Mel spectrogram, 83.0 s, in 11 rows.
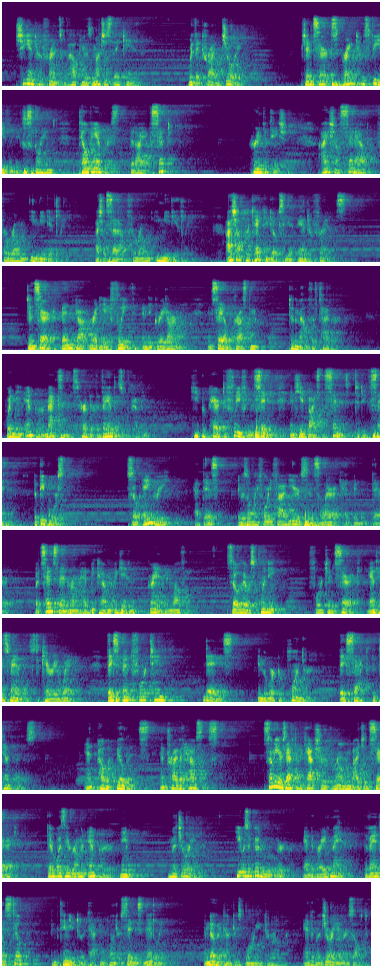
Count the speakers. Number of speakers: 1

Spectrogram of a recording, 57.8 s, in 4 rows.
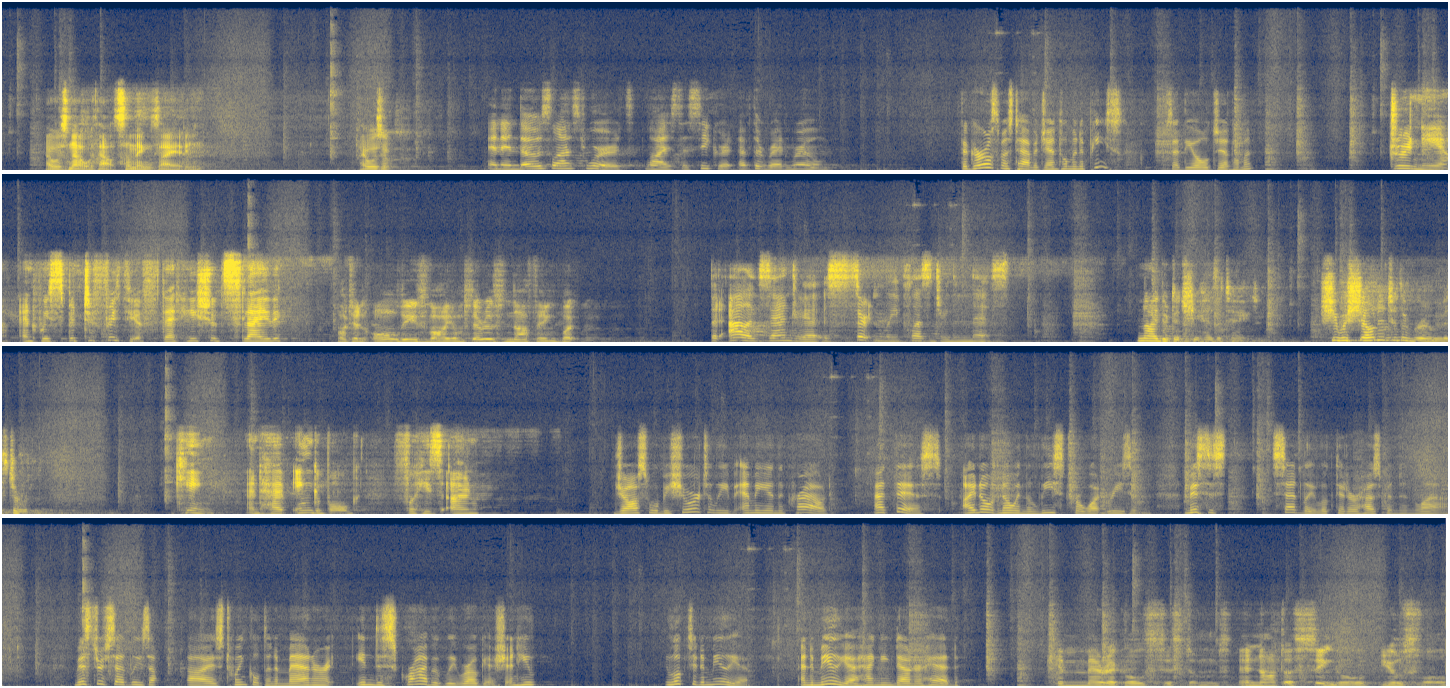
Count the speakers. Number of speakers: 7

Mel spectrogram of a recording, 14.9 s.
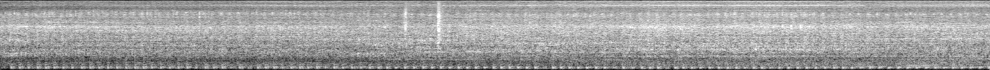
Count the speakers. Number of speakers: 0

